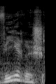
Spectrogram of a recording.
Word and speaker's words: Hverir: This is Hverir, pronounced “Verisch” in Icelandic, one of the most famous high-temperature areas in Iceland.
